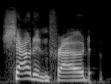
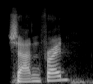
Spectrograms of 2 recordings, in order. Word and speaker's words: Schadenfreude: Schadenfreude. Is that how you say it? Schadenfreude?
